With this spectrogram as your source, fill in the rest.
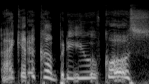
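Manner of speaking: shrill, very loud, very high chirpy bird voice. Voicing a bird that chirps back at you, chirpy bird voice. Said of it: "chirps back at you in its regular bird voice".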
